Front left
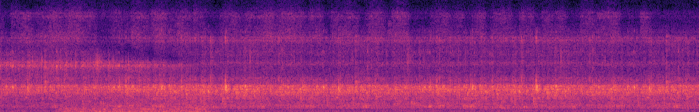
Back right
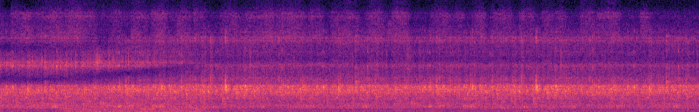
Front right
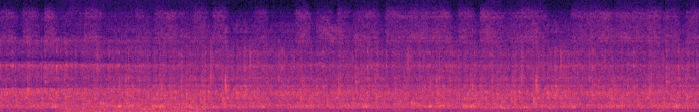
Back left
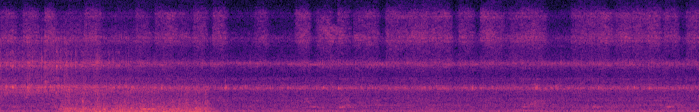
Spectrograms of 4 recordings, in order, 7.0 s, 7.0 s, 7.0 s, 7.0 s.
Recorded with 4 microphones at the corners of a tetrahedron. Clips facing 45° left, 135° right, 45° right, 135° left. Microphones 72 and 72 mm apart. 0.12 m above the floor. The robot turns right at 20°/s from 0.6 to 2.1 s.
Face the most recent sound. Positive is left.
turn(degrees=-45)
